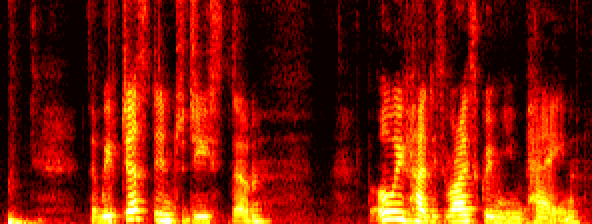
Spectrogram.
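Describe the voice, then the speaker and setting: A woman's voice: medium pitch, animated, moderate pace, a little mellow, husky. Woman in an exasperated, casual book rant. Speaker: book reviewer. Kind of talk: unscripted book rant, casual vlog chat.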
